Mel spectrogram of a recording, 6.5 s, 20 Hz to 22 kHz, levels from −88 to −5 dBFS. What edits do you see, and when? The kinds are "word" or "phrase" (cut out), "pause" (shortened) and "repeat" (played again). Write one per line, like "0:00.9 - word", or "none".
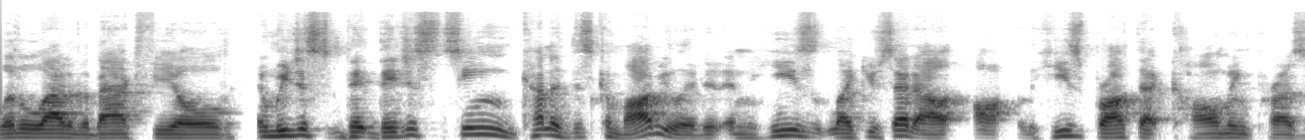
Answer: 0:01.2 - pause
